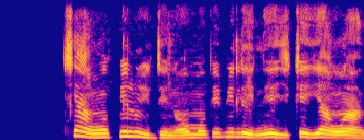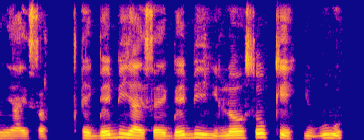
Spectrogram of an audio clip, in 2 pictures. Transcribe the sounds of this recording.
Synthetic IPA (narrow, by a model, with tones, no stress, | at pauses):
ki˦a˦˨w̃ɔ̃˧k͡pi˦lu˦˨i˨de˨nã˨ɔ˧mɔ̃˧bi˦bi˦le˦˨nĩ˨˦e˦˨ji˨˦ke˦˨ji˨˦a˦˨w̃ɔ̃˧a˨mĩ˨a˨i˨sã˨ | ɛ˨ɡ͡bɛ˨˦bi˦˨a˨i˨sã˨ɛ˨ɡ͡bɛ˨˦bi˦i˦˨lɔ˧˦so˦ke˦˨i˨wu˨˦wo˦˨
